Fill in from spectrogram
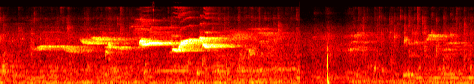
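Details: Captive white-rumped shama in an aviary singing a loud whistled burst of sliding notes, then quieter fragments, with a sharp click partway through.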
